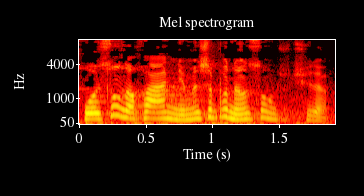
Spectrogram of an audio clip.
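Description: A woman's voice: a little high, fast talker. A woman chatting casually among friends as a cast member of a reality show. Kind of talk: casual chat. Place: dim indoor lounge screening room. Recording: loud music behind the voice.

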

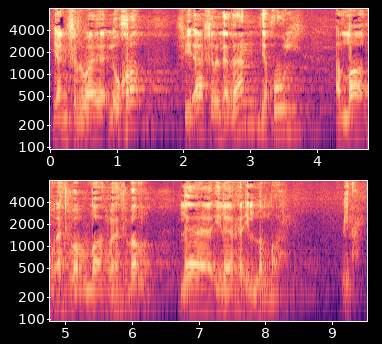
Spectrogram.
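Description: A man giving a religious lesson, explaining texts at a measured pace and now and then chanting phrases to show how they are done. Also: medium pitch, vocal fry. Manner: measured explanation, sometimes chants the call to prayer to demonstrate. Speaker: Islamic teacher. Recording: echoey room with faint ambient noise.

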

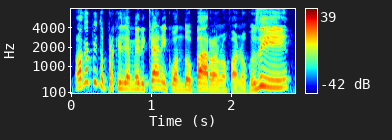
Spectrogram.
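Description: A man's voice: high voice, very animated, racing, fairly bright tone, clean tone. A man streaming a video game, casually commenting, rambling and swearing with jokes as he plays. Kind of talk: casual let's-play commentary.

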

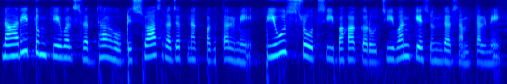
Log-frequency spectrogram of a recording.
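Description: A woman giving a slow, measured, expressive recitation of classical poetry, after a short formal greeting. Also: medium pitch. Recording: long reverb with faint ambient noise.

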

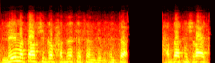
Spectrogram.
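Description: A man's voice: fairly high pitch, racing. Insistent Egyptian man on a lo-fi call. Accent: Egyptian Arabic. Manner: insistent, repeats demands. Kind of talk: argumentative phone call. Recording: muffled lo-fi call with faint noise.

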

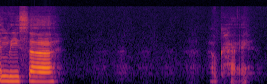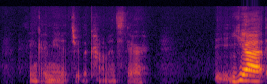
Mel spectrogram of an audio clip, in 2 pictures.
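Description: With a gravelly, mid-range voice, a woman in her forties teaches a live cooking demo in her home kitchen. She chats while she works and greets viewers by name.

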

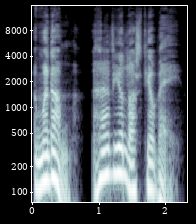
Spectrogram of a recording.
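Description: A man voicing a courteous, suave gentleman fox in a sleep story, speaking with smooth politeness. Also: mid-range voice, very animated, slow pace, no echo, clean studio sound, heavily acted. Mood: courteous, curious.

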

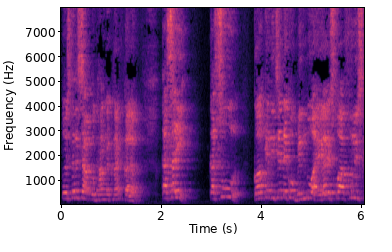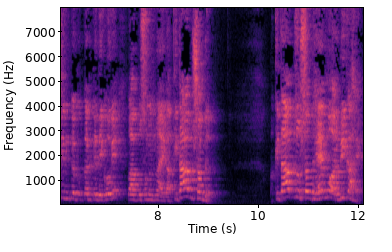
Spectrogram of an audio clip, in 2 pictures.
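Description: A man's voice: very high voice, fairly bright tone. A middle-aged man teaching Hindi grammar for exam prep, carefully repeating words to model their pronunciation and appealing to his students in earnest. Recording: very echoey room.

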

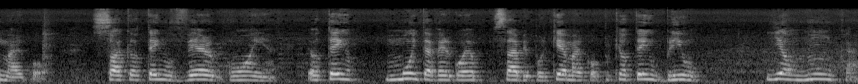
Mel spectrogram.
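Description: A woman's voice: medium pitch, slight background noise, lightly acted. A woman voicing a bitter grown son who coldly accuses his mother. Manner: cold, accusing, repeats her name.

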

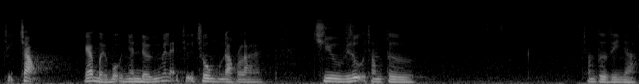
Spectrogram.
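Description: A man's voice: medium pitch, normal speed, darkish tone. A man teaching a kanji lesson, explaining patiently and often checking that listeners follow.

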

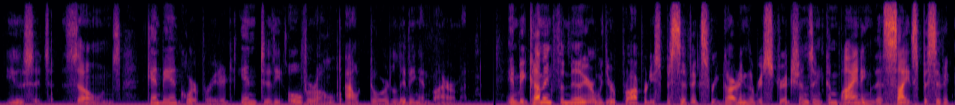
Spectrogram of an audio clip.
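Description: A man reading a formal, scripted voice-over presenting a pool design service in a measured way. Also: on the low side, sharp tone.

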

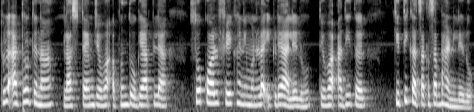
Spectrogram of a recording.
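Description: A woman voicing a lively young bride who scolds and teases her husband in a told story. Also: on the high side, brisk, close to an everyday voice. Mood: playful. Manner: playful scolding.

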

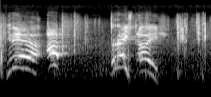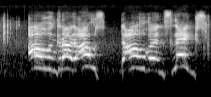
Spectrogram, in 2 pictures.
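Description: An actor playing a dutiful Prussian grenadier squad leader in a period film, shouting stretched commands like a German drill sergeant. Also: male voice, very high-pitched. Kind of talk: period military film acting. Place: outdoors by brick barracks, film microphone. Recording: old film soundtrack with faint noise.

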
